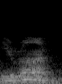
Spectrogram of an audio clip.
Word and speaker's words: Iran: Iran is the Tell me about correct it. way to pronounce it.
